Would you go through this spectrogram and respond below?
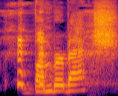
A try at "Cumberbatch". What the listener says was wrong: There's one letter you've got wrong. Not Bumber. You said Bumberbatch. Yeah, that's where you got confused.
